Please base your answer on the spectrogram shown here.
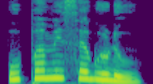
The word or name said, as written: ಉಪಮಿಸಗುಡು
